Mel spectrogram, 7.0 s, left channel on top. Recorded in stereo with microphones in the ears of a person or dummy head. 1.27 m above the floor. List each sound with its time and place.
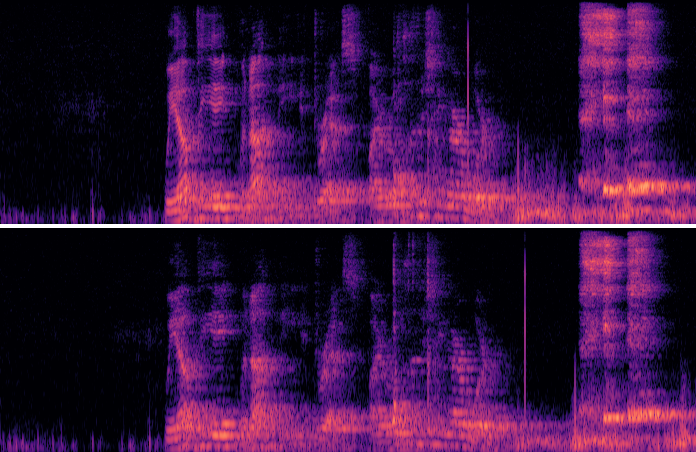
1.6 s a man speaking: 20° left (ahead or behind), 1.0 m; by 4.9 s 75° left (ahead or behind), 5 m
3.9 s dripping: 65° right (ahead or behind), 2.5 m
5.8 s a baby crying: 20° left (ahead or behind), 2.0 m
